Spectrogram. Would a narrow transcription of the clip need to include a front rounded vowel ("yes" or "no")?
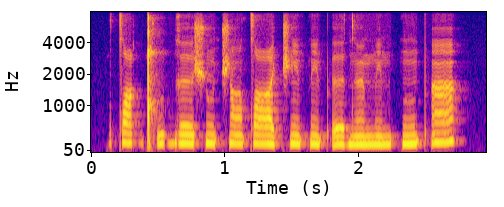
yes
